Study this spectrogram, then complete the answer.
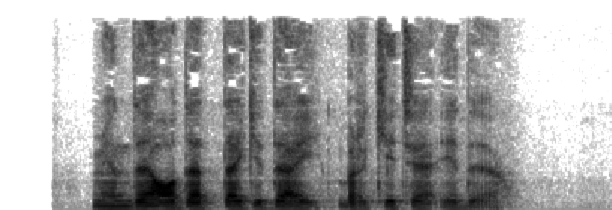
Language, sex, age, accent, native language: Uzbek, male, 19-29, Toshkent shahri, Uzbek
